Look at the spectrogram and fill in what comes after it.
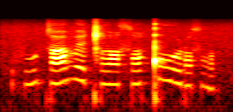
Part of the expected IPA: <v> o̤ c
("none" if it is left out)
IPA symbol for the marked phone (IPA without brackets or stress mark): f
